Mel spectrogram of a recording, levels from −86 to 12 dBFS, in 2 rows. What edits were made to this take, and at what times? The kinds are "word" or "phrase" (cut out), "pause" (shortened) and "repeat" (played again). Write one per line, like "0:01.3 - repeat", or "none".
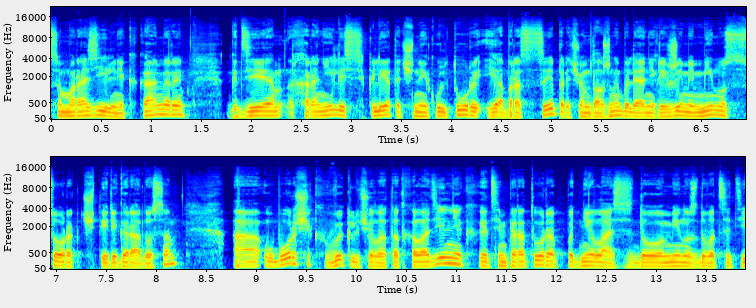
0:06.1 - phrase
